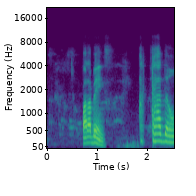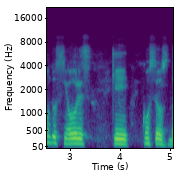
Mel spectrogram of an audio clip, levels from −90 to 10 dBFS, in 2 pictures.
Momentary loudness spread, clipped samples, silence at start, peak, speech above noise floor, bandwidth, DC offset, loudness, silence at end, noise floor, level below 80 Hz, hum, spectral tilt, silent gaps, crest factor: 15 LU; under 0.1%; 0.7 s; 0 dBFS; 33 dB; 7.4 kHz; under 0.1%; -17 LUFS; 0 s; -48 dBFS; -60 dBFS; none; -7 dB/octave; none; 16 dB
